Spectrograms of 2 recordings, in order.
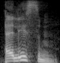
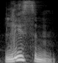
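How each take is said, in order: First: The word begins with a vowel before the l. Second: The word begins directly with the l sound. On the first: The joining hamza is kept as originally. "يقرؤونها على الأصل" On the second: The joining hamza is dropped as unneeded. "فلا داعي لهذه الهمزة"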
